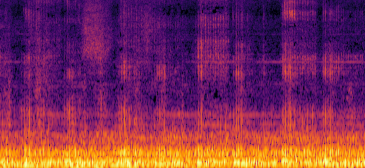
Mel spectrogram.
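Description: A lilac tortie British Shorthair cat purring steadily, heard close up, the purr swelling and easing gently with her breathing. A contented purr from a cat in a very happy mood.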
